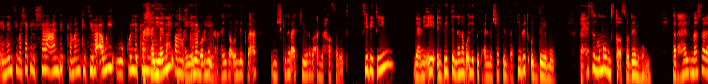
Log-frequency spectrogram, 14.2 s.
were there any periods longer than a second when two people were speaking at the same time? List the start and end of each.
2.9-4.3

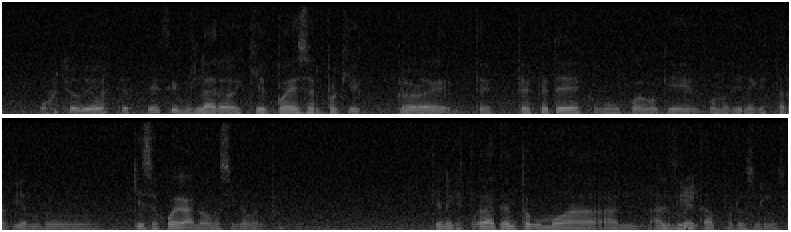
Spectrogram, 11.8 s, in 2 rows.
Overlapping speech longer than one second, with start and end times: none

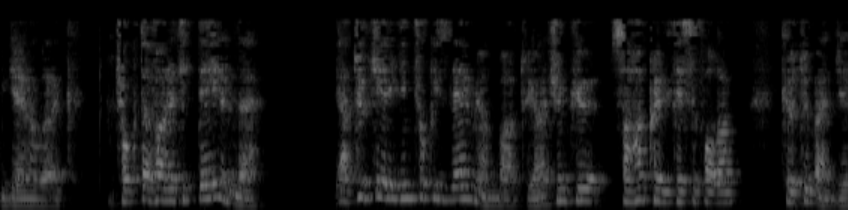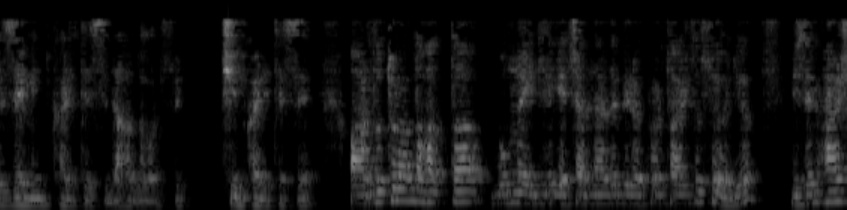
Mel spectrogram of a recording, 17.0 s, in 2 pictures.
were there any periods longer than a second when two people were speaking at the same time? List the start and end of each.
none

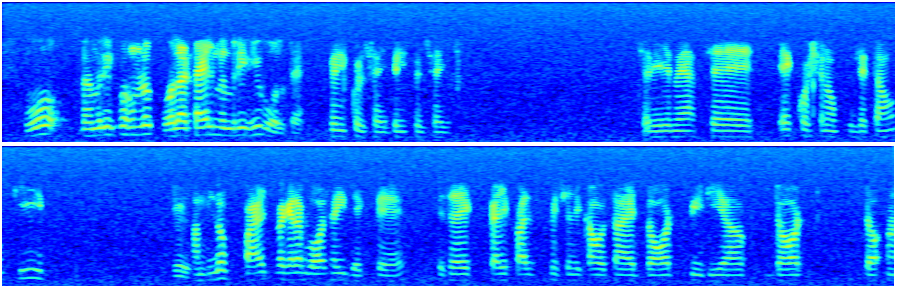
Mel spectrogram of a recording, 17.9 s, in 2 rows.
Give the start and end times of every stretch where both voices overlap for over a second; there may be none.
none

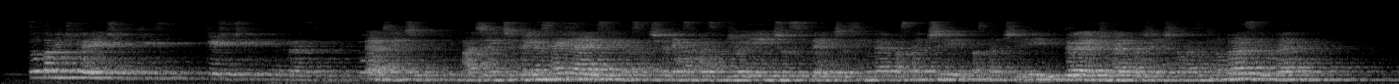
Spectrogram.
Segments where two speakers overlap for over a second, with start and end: 4.6-5.9

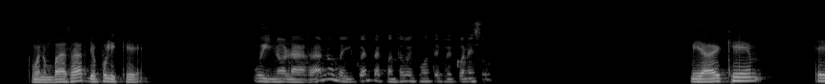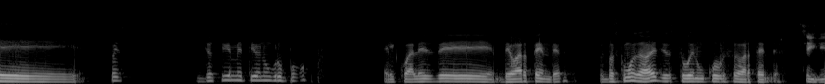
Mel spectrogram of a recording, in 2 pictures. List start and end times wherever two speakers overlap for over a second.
none

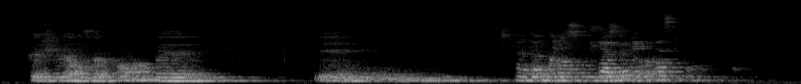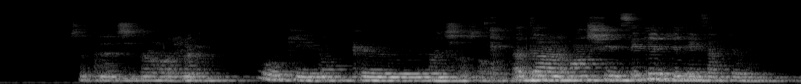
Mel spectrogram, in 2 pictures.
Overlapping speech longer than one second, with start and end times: 5.4-6.7

